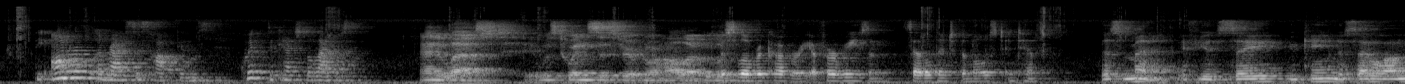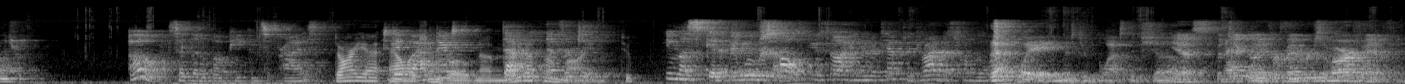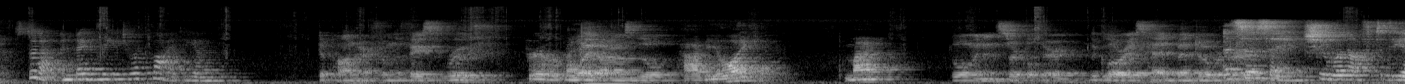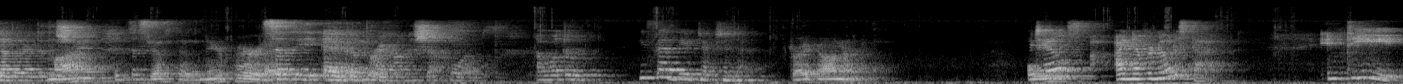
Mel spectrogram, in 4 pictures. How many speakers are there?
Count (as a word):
ten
